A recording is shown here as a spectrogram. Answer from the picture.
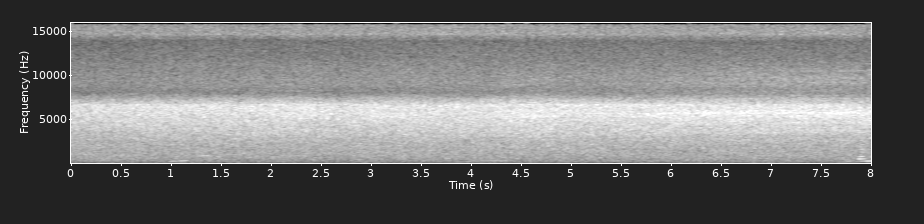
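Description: Waterfall: the steady, unbroken rush of falling water, even in level throughout.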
